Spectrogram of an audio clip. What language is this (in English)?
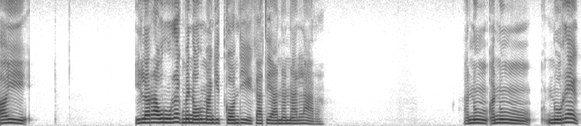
Bilur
